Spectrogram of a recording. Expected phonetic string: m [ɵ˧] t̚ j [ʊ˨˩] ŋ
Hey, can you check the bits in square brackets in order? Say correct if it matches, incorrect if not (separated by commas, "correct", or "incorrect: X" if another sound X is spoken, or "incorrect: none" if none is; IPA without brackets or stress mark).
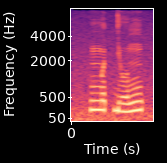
correct, incorrect: ʊ˨˧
